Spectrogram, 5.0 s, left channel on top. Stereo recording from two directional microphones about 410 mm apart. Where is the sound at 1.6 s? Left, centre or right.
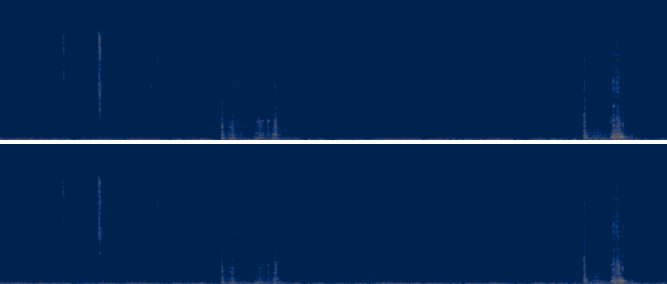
Centre.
